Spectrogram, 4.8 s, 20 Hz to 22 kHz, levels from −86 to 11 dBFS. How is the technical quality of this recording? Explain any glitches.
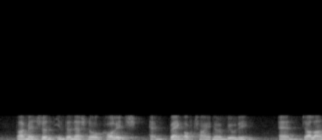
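The recording has two dropouts where packet loss with pitch repetition bridged missing audio, at 0.58 to 0.60 s and at 3.12 to 3.18 s. Both dropouts sit on the band-limited G.711 telephone coding, whose 4 kHz ceiling is audible throughout.

Packet loss with pitch repetition: Data failed to arrive, and the receiver filled each gap by looping the last pitch period of the speech and fading it down. The first gap lasts about 20 ms, which fits a single lost packet, and sounds like a brief, slightly buzzy hold on the voice. The second lasts about 60 ms, roughly three packets' worth. There the repeated period decays toward silence before the speech cross-fades back in.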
